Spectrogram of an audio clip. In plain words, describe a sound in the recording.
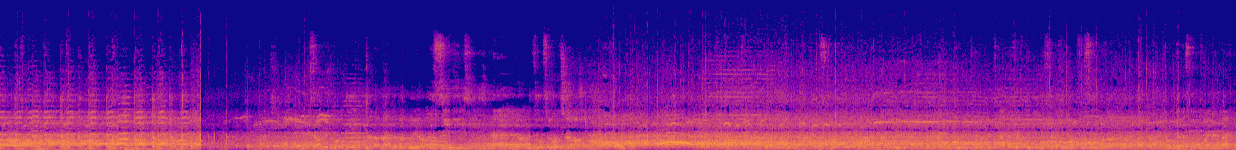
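A large crowd cheers and shouts loudly in an open stadium.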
